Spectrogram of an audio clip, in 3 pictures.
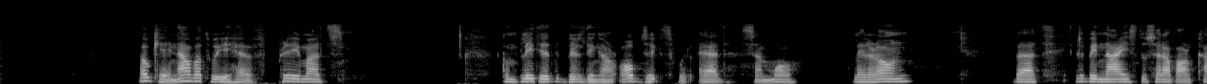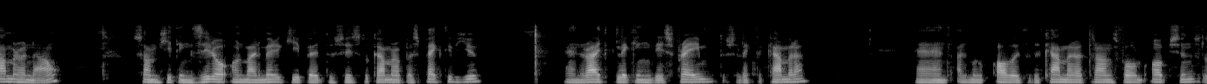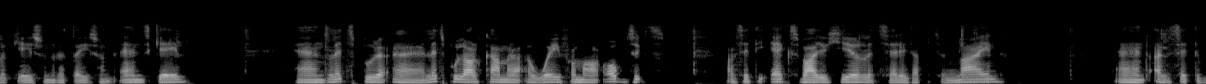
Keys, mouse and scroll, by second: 14.0 KP_0, 18.2 middle click, 19.0-21.3 right drag, 22.3-26.2 drag, 29.8-31.5 drag, 35.3 middle click, 35.5-36.2 drag.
